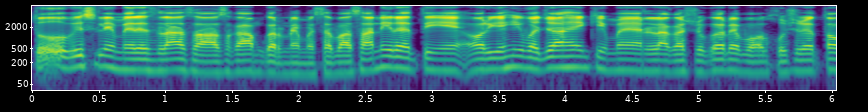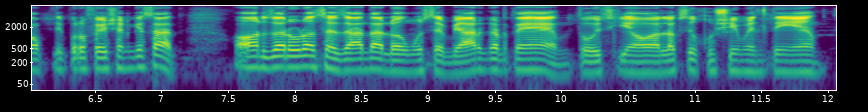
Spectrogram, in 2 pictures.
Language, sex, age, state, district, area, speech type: Urdu, male, 60+, Uttar Pradesh, Lucknow, urban, spontaneous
